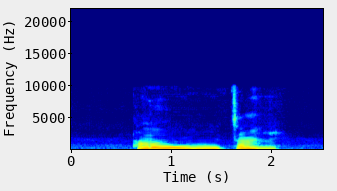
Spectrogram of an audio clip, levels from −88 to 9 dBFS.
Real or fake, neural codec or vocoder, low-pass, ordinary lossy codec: fake; autoencoder, 22.05 kHz, a latent of 192 numbers a frame, VITS, trained on one speaker; 9.9 kHz; none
